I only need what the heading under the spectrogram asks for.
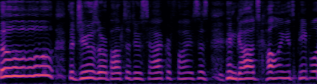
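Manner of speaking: mock-quivering, put-on emotional voice. Mocking a preacher, imitating a quivering emotional voice. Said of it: "he's like literally quivering as he's saying this".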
